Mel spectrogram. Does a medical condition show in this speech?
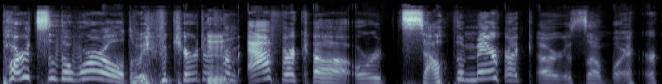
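No.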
